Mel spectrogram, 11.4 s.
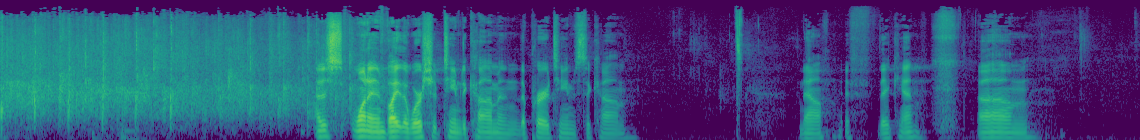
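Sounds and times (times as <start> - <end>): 
church congregation clapping: 0.0 - 4.1
speech: 3.2 - 6.4, 8.0 - 10.4.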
